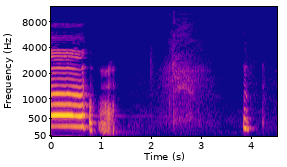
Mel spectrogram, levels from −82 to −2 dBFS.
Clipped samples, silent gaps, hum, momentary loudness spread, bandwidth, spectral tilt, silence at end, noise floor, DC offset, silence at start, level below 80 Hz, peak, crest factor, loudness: under 0.1%; none; none; 23 LU; 7.6 kHz; -6 dB/octave; 0.55 s; -69 dBFS; under 0.1%; 0 s; -74 dBFS; -4 dBFS; 14 dB; -16 LUFS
